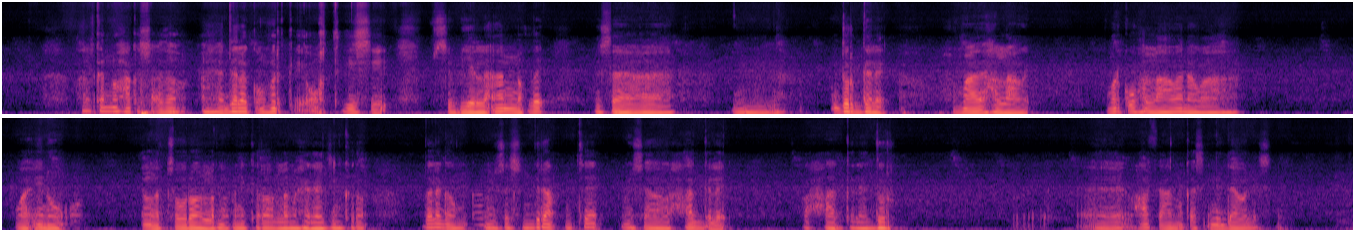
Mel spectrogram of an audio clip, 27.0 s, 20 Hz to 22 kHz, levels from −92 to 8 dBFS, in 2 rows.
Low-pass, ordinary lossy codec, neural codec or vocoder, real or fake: none; none; vocoder, 44.1 kHz, 128 mel bands, Pupu-Vocoder; fake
